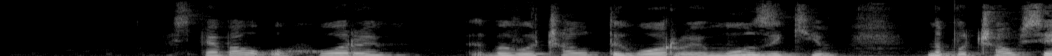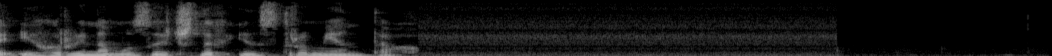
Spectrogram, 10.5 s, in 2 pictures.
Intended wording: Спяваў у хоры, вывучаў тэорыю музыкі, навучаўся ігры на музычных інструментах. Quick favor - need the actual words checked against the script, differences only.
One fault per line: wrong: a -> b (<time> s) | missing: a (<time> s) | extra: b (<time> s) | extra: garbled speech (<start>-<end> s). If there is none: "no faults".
no faults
